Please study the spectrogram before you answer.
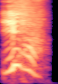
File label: Grunt Attack; paladins; Ying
